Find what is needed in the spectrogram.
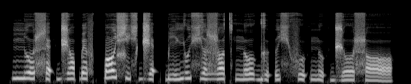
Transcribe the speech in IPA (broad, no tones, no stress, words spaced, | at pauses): ɲo ɬɛʔd͡ʒɔɓɛfk͡pɔ ɕeçd͡ʒɛʔɓi juçɤɮɔt͡s no ɡɯʔɯçfuʔ nuʔd͡ʒo ɬɔ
